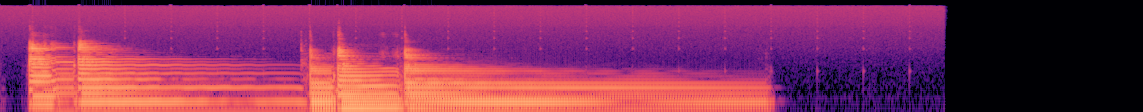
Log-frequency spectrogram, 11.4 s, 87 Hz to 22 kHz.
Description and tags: CLN GUIT FX 130BPM 3
These loops are not trimmed they are all clean guitar loops with an octive fx added at 130BPM 440 A With low E Dropped to D
REVEREND-BJ-MCBRIDE, 2-IN-THE-CHEST, DUST-BOWL-METAL-SHOW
